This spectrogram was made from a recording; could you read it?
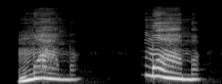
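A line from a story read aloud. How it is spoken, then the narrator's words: Child exclaiming. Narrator (Russian): воскликнул маленький Уэйд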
